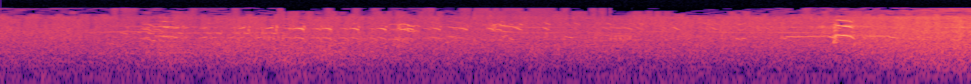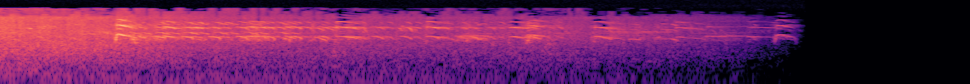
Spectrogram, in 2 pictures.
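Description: Seagulls calling over the steady wash of sea surf, with a louder surge of surf about nine seconds in. From about eleven seconds in the calls come in a quick run, then the whole fades out near the end.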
